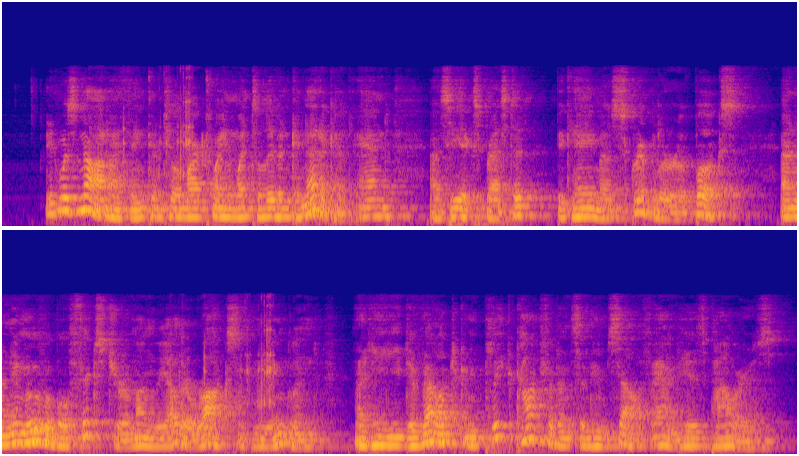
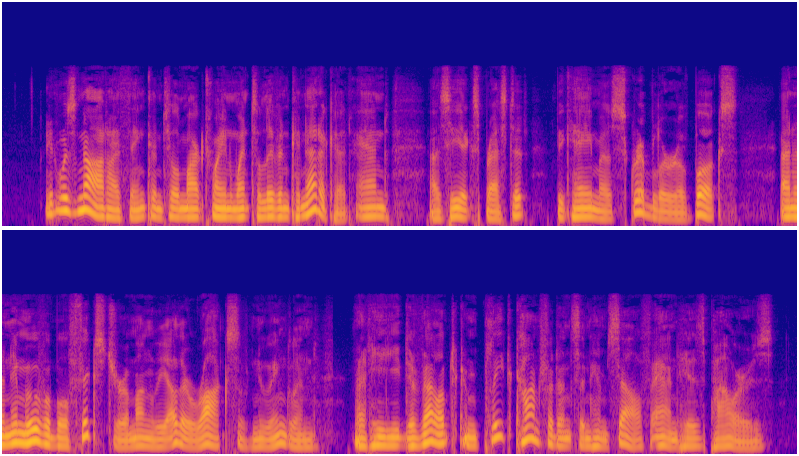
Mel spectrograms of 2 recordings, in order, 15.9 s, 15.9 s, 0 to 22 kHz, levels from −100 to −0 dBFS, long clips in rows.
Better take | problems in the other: second | background sound (Chink, clink); 17 dB below the speech // room echo; dies away in 0.8 s

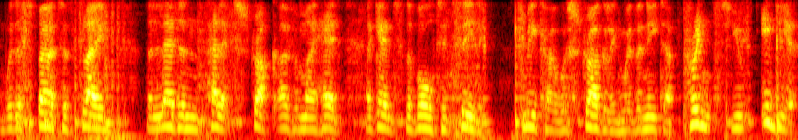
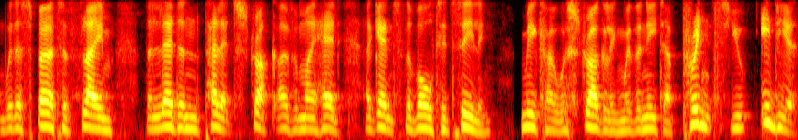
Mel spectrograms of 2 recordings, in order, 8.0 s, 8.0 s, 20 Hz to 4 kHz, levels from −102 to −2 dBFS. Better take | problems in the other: second | background sound (Writing); 15 dB below the speech // room echo; dies away in 0.2 s

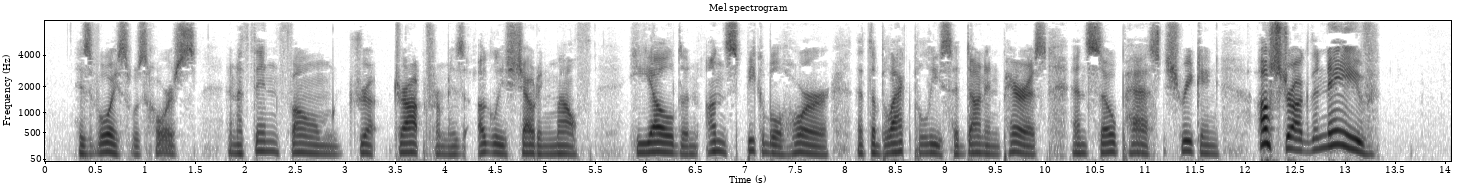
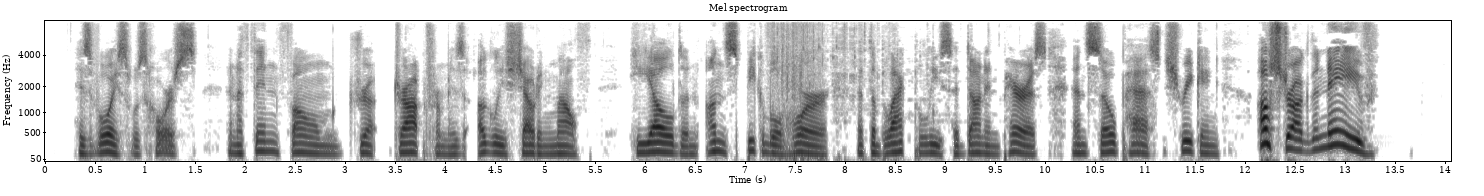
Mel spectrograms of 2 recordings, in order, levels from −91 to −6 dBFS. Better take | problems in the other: first | noise reduction (classical method spectral subtraction)

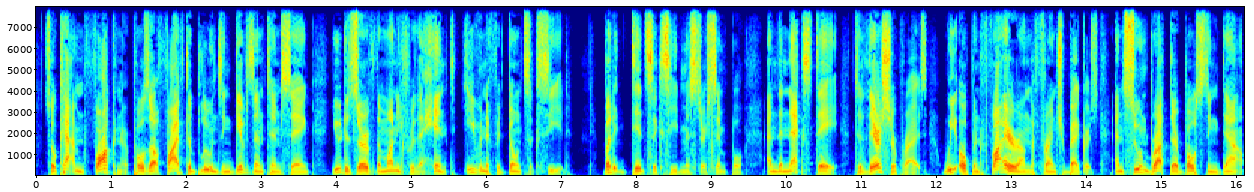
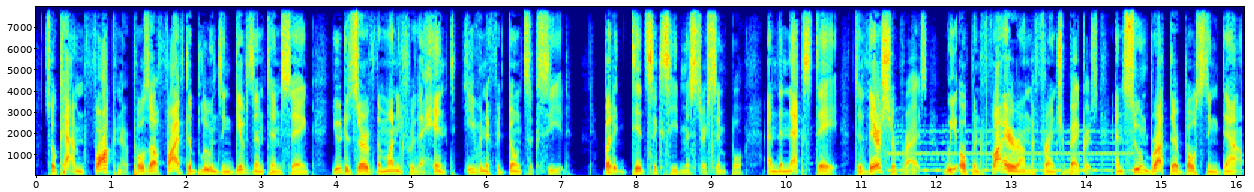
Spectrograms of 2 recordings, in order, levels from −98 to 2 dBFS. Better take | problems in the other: first | background sound (Organ); 16 dB below the speech

